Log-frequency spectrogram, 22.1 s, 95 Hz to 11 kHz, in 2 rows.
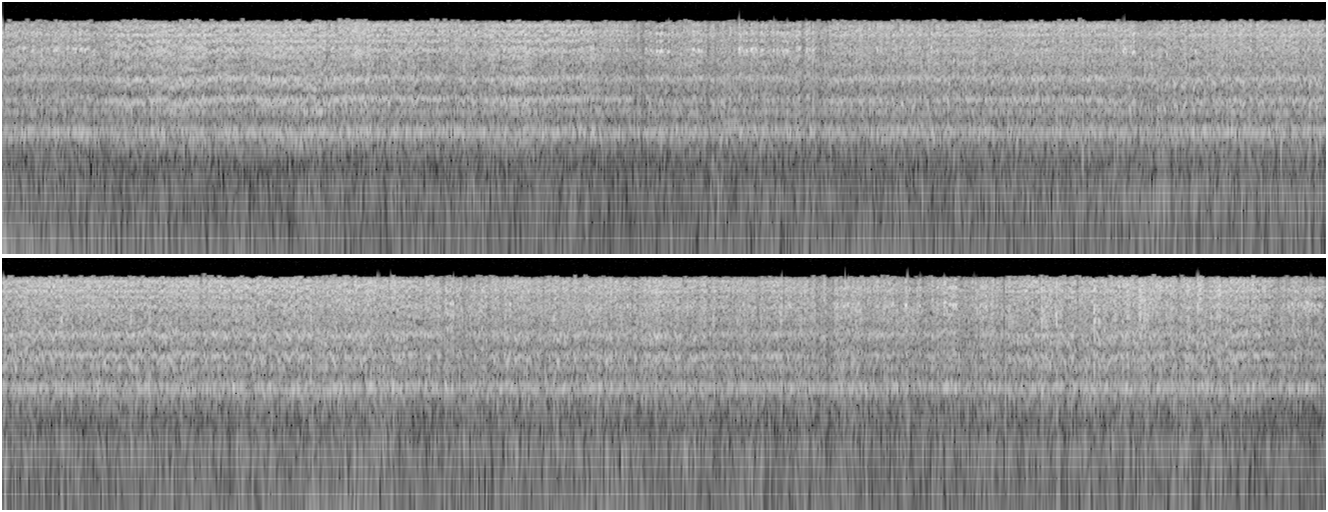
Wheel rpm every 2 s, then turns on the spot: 230, 220, 230, 230, 230, 220, 230, 240, 230, 230, 220.
none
